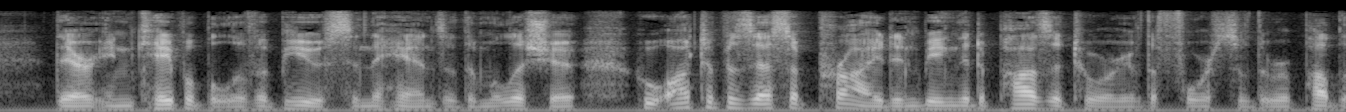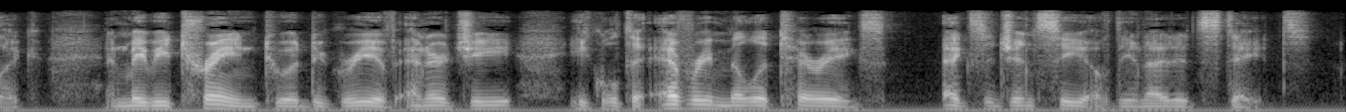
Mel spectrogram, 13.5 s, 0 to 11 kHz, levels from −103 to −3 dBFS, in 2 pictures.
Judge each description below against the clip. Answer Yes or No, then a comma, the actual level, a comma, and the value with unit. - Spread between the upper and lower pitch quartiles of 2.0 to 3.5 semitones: Yes, average, 2.9 semitones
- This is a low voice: Yes, very low, 95 Hz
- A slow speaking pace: No, average, 200 wpm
